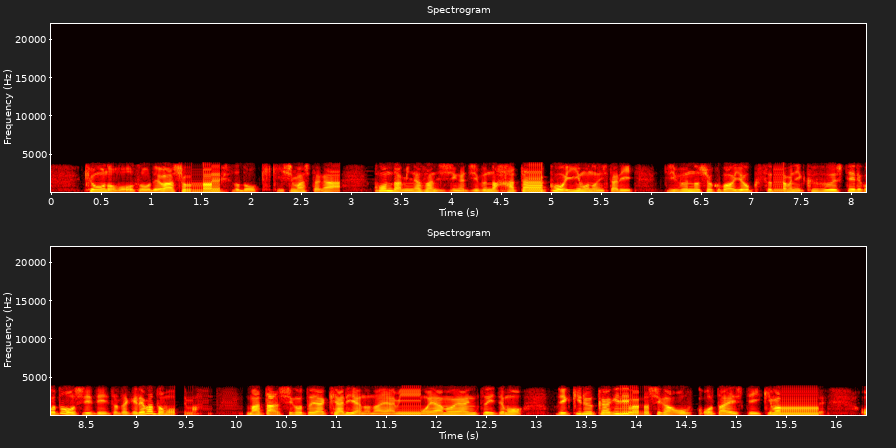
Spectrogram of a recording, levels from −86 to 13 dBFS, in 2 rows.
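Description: Short robotic stutters with a 50 Hz buzz break into the telephone-band speech at 1.28–1.68 s, 2.84–2.88 s, 4.78–4.9 s, 7.24–7.32 s, 9.34–10.06 s, 11.66–11.84 s, 13.84–14.12 s and 15.46–15.82 s. This is packet loss with the last packet repeated. The receiver replays the last 20 ms chunk to fill gaps lasting from 40 ms to 360 ms. The replays seldom line up with the pitch.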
